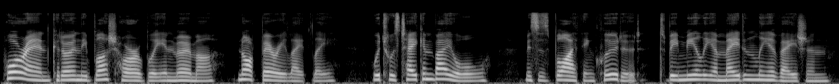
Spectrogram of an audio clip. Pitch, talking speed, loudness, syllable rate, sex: 195 Hz, 180 wpm, -19 LUFS, 5.9 syllables/s, female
